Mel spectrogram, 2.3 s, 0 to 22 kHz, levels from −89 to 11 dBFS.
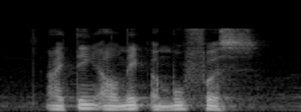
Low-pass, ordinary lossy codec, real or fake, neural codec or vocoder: none; none; real; none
